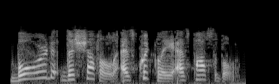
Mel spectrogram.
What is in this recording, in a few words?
Voice Computer "Board the shuttle as quickly as possible"; flipper; sttng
